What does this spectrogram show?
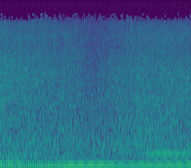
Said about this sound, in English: And then you're by the water and you can hear the waves. You can hear the waves coming in and then going back out to the deep ocean.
